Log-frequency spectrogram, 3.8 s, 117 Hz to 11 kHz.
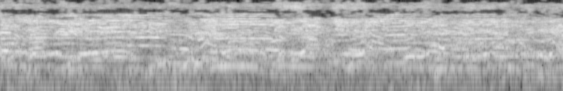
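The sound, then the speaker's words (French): A crowd of about 200 local fans cheers PSG players arriving at their hotel in Tokyo, with a loud, continuous mass of excited voices, chatter and shouts blending into a dense roar throughout. “Et dès l'arrivée à leur hôtel, les joueurs sont acclamés par 200 supporters locaux. Accueil triomphal en particulier pour Kylian Mbappé.”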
